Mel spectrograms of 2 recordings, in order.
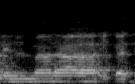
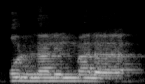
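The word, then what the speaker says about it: للملائكة: qulna wa idh qulna lil malaikati isjudu gitu. Nah, kemarin beberapa kali saya dengar ada yang bacanya dia wa idh qulna lil mala dibaca pendek nanya wa idh qulna lil malaikati wa idh qulna lil mala.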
